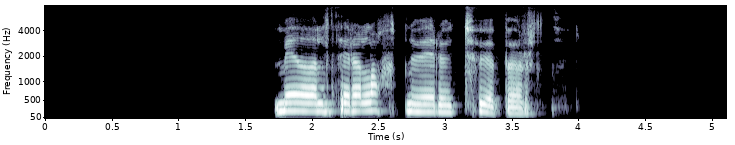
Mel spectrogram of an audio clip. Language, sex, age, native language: Icelandic, female, 30-39, Icelandic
